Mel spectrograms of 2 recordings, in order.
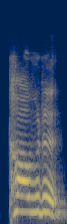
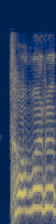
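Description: First: The word has two syllables, dropping the middle vowel. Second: The word has three syllables, keeping the middle vowel. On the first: The speaker calls it right. "Tavrı diyoruz" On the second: The speaker calls it wrong. "Tavırı değil"

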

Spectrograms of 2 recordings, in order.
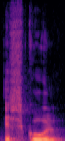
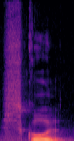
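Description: First: A vowel is added before the s-k cluster. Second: The word starts directly with the s-k cluster. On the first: "So the Pakistani would say, school. Put an alif in front" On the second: "So it's not school"

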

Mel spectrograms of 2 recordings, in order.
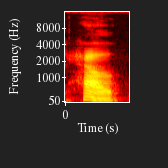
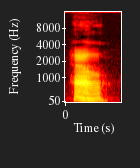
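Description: First: The final consonant is a clear English L. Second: The final consonant is a clear English L.

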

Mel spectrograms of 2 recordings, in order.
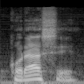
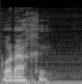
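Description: First: The j sounds like an s. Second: The j is a harsh throat sound. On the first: "la J también la pronunciáis como S" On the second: "en vez de"

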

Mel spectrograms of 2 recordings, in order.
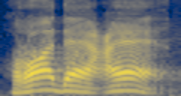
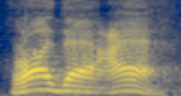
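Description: No difference in how they are said.

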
